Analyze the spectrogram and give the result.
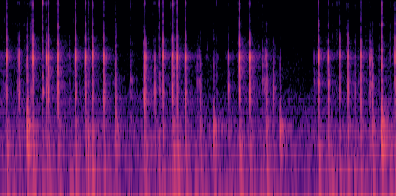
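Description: Fingertips type steadily on a white-cased mechanical keyboard with grey and pink PBT plastic keycaps, its hollow case resting on a desk mat. Each keystroke gives a bright, crisp clack that dies away almost instantly, with a brief pause shortly before the typing resumes.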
